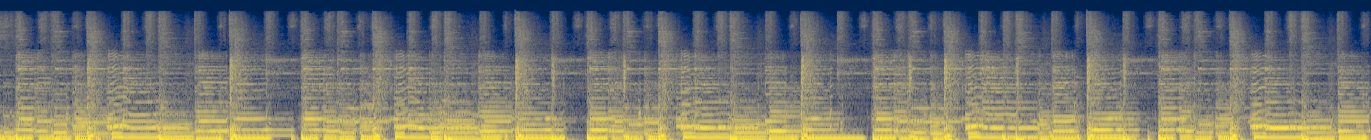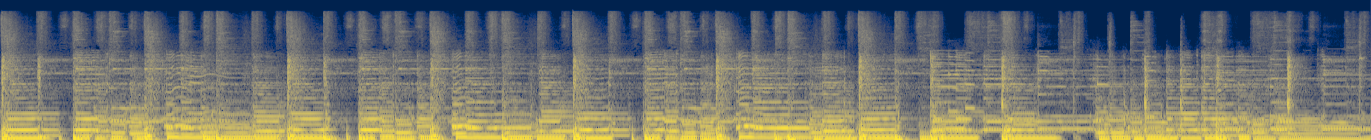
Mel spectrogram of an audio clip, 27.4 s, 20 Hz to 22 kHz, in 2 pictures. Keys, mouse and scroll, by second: 0.0 click, 2.2-2.9 drag, 3.2 click, 9.4 click, 10.8 click, 12.1 click, 14.4-15.6 drag, 16.7-18.5 drag, 19.5 click, 24.9 click, 26.9 click.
